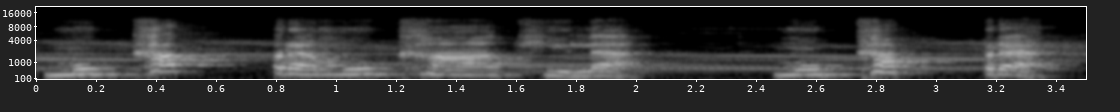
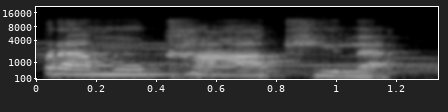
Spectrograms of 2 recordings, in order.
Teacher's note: You see that stress before P, an extra P is heard. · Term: Dvitvam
